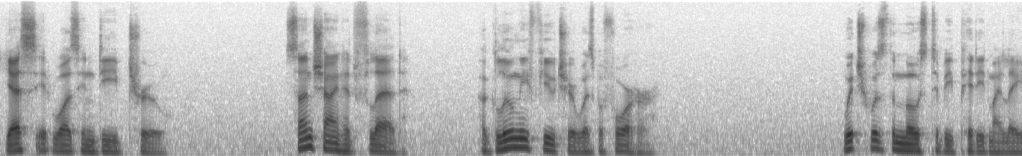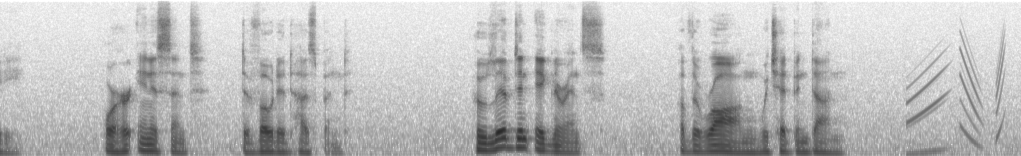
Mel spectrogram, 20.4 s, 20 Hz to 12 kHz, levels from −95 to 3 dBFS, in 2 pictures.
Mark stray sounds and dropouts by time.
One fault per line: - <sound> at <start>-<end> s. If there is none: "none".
- chirp at 19.3-20.3 s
